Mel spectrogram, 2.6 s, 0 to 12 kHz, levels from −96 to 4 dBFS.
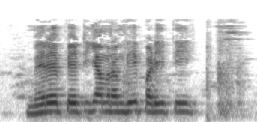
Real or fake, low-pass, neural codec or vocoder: real; 7.2 kHz; none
